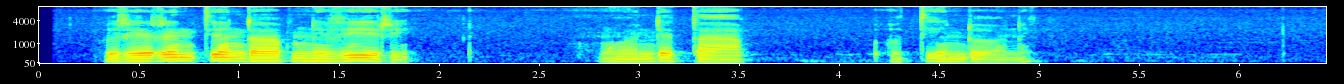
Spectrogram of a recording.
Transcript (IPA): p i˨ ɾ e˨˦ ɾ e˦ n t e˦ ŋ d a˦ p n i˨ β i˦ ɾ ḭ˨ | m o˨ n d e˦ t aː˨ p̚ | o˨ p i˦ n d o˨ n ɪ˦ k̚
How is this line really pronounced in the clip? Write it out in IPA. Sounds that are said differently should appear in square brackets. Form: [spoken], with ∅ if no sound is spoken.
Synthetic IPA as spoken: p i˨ ɾ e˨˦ ɾ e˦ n t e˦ [n] d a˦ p n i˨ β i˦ ɾ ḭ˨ | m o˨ n d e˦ t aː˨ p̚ | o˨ [t] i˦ n d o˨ n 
